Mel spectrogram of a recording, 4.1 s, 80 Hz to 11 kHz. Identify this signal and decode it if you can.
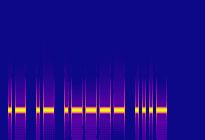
Morse code, heard as a keyed tone, about 17 wpm, 700 Hz. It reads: AA1V
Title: Call Signs Repeated 2x - 17wpm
